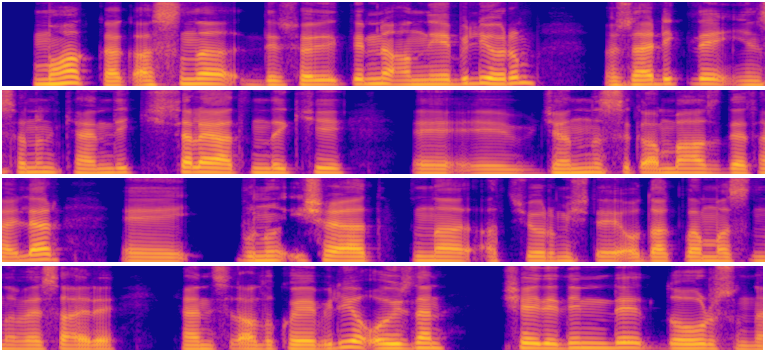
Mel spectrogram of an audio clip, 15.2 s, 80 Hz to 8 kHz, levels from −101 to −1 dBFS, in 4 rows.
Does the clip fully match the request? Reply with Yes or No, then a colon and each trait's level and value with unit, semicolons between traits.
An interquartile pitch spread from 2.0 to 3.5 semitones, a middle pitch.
Yes: average, 2.8 semitones; medium, 145 Hz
